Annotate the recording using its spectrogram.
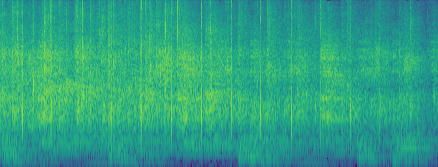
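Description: Music playing with a small audience clapping over it; the applause thins out toward the end.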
